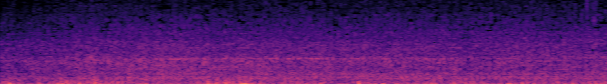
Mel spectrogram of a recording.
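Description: Wind buffeting the microphone: an irregular low rumble that comes and goes in gusts.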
